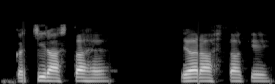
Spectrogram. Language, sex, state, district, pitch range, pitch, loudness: Hindi, male, Bihar, Jahanabad, 150-165 Hz, 155 Hz, -18 LUFS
